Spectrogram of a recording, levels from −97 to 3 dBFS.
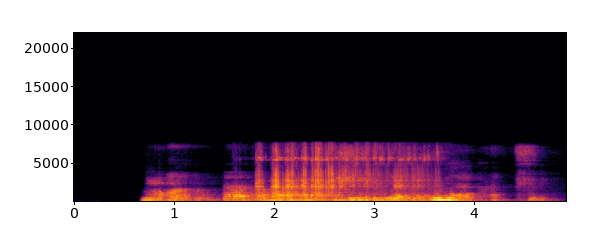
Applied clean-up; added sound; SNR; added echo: neural mask model DeepFilterNet 3.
